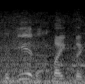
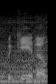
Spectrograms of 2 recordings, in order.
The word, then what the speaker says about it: Buggyra: It's like the jungle cat. It should be an H. BUGGYRA. 2 G's and a Y. But at Monza, I asked the team, how do I pronounce it? And they said it's BUGGYRA, like the animal.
